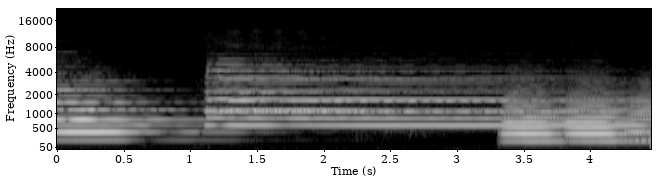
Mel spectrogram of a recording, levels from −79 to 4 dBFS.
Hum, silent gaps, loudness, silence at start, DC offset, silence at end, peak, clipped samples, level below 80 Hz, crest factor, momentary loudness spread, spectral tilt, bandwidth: none; none; -24 LUFS; 0 s; under 0.1%; 0 s; -10 dBFS; under 0.1%; -82 dBFS; 14 dB; 8 LU; -6 dB/octave; 8.8 kHz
